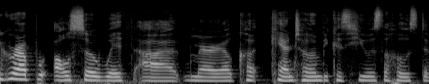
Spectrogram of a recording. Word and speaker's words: Cantone: Cantone.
